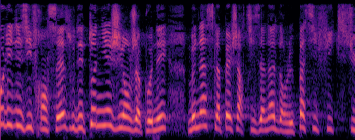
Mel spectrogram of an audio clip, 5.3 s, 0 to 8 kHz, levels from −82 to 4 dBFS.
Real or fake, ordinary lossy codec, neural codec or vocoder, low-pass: real; none; none; 7.2 kHz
